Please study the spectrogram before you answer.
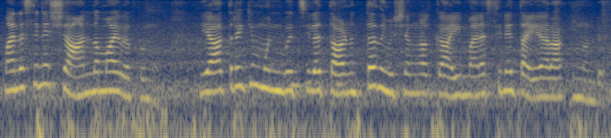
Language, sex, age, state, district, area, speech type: Malayalam, female, 18-30, Kerala, Palakkad, rural, spontaneous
